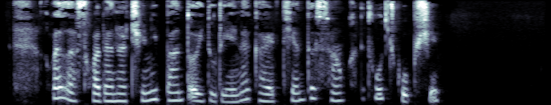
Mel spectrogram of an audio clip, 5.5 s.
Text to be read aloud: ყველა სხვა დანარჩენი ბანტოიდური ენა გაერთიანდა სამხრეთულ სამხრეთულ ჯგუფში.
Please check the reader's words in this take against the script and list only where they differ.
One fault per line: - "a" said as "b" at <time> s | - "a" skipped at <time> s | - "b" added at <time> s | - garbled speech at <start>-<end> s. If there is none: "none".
- "სამხრეთულ" skipped at 3.9 s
